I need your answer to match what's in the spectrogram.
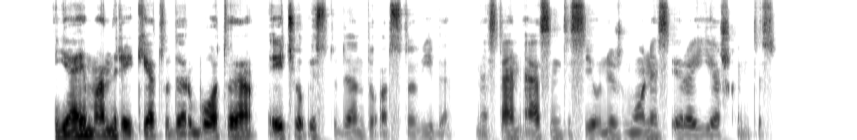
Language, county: Lithuanian, Vilnius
